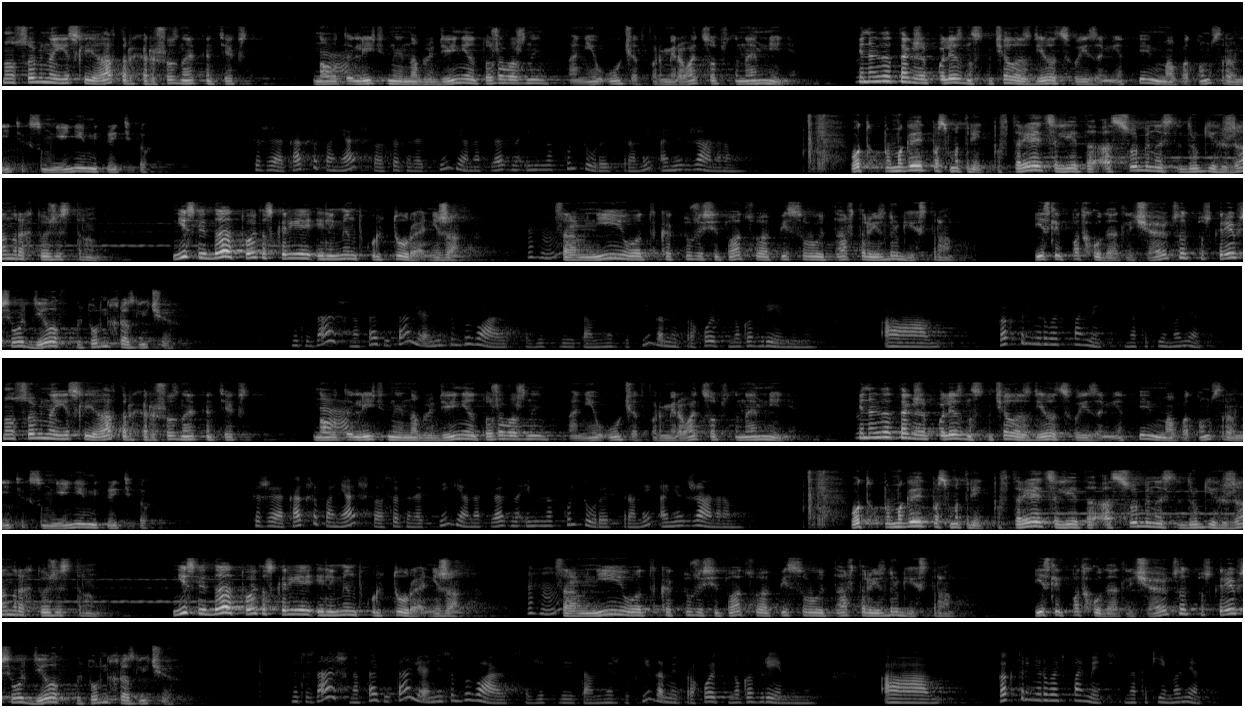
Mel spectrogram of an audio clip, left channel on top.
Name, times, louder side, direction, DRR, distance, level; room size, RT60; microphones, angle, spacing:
voice 1, 0.0-2.5 3.1-7.9 8.6-13.9 20.5-25.8 26.5-29.5 30.4-34.3 35.1-39.0, equal, 5° left, 13 dB, 0.7 m, -32 dB
voice 2, 3.2-3.5 8.5-9.0 14.9-19.8 30.1-30.4 40.1-45.7 46.0-46.7 47.2-49.2, right 4 dB, 70° right, 14 dB, 1.1 m, -44 dB
Wind instrument woodwind instrument, 22.7-27.7, right 3 dB, 35° right, 4.1 m, -53 dB
27.0 x 17.0 x 8.6 m, 1.2 s
head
